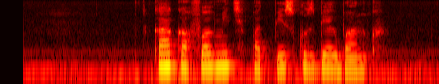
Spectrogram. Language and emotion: Russian, neutral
